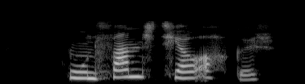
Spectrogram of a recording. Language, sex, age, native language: Icelandic, female, 10, Icelandic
